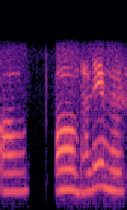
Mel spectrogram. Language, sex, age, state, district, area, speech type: Assamese, female, 18-30, Assam, Tinsukia, urban, conversation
